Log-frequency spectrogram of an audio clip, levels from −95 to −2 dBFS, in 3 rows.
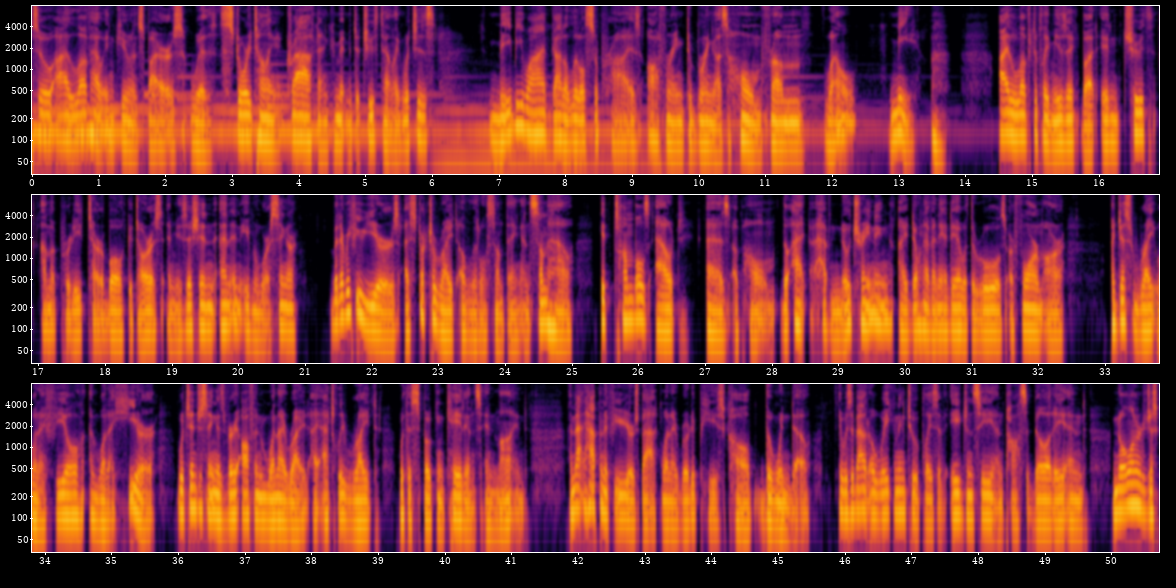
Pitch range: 90-120 Hz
